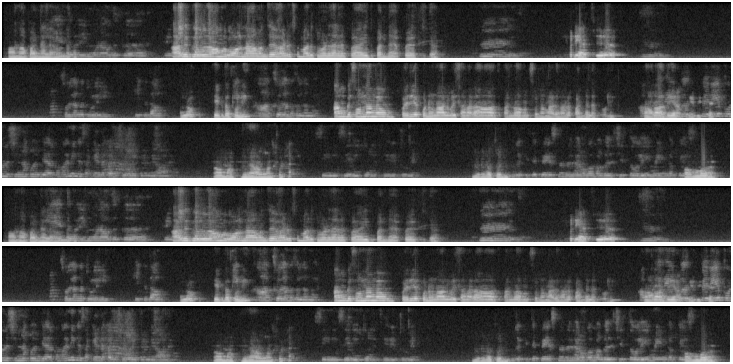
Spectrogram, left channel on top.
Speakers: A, on the left; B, on the right.
A: ஆ பண்ணல
B: ஏ
A: பண்ணல
B: தோழி மூணாவதுக்கு ட்ரை
A: அதுக்கு
B: பண்றீங்க
A: அவங்க நா வந்து அரசு மருத்துவமனதான இப்ப இது பண்ணே பெரு
B: ம்
A: ஆச்சு
B: ம் ம் சொல்லுங்க தோழி கேக்குதா
A: ஹலோ கேக்குதா
B: கேக்குது
A: தோழி
B: ஆ சொல்லுங்க சொல்லுங்க
A: அங்க சொன்னாங்க உ பெரிய பொண்ணுக்கு நாலு வயசானாதா அது பண்ணுவாங்கன்னு சொன்னாங்க அதனால பண்ணல தோழி
B: அப்படினு
A: நானு அதே
B: உங்க
A: அப்டியே விட்டே
B: பெரிய பொண்ண சின்ன கொழந்தையா இருக்கும் போது நீங்க செகண்ட கன்சீவ் ஆயிட்டீங்களா
A: ஆமா பிரியா ஆமா தோழி
B: சேரி சேரி தோழி சேரி தோழி
A: விடுங்க தோழி
B: கிட்ட பேசுனதுல்ல ரொம்ப மகிழ்ச்சி தோழி மீண்டும் பேசுவோம்
A: ரொம்ப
